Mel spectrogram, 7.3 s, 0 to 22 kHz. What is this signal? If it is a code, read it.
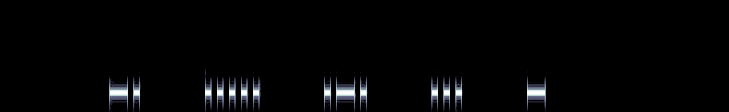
Morse code, heard as a keyed tone, about 20 wpm, spaced as for 10 wpm, 700 Hz. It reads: N5RST
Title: 095 Lesson 16g - Letter c - Call Signs 20wpm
